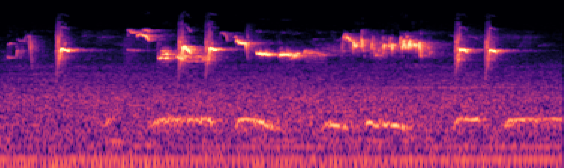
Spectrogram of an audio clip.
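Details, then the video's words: Lively high twittering and sharp whistles from several birds at a lakeside lodge in Dundee, with a low, soft dove cooing repeated underneath. "Birds whistling"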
